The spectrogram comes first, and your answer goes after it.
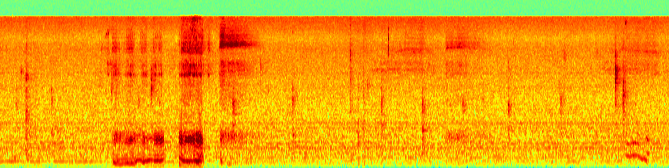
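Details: Toby, a six-month-old Lhasa Apso puppy, asleep and dreaming indoors, lets out two close bursts of low, wavering, voiced whimper-snores around the second to fourth seconds, then breathes quietly with faint small noises for the rest.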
